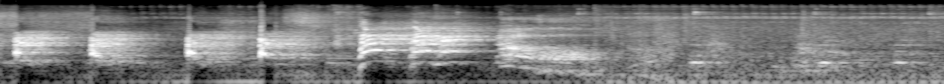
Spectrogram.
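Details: Cody, an eight-month-old sable male German Shepherd being developed as a protection dog, gives sharp barks about every half second for the first three seconds. Softer vocal sounds and a steady low hum follow as the barking fades.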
